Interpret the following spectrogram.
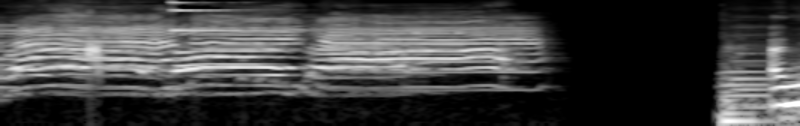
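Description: A high child's voice singing a short channel-intro jingle in two phrases, with no accompaniment; it stops abruptly, and after about a second of silence, music with a beat comes in near the end.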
